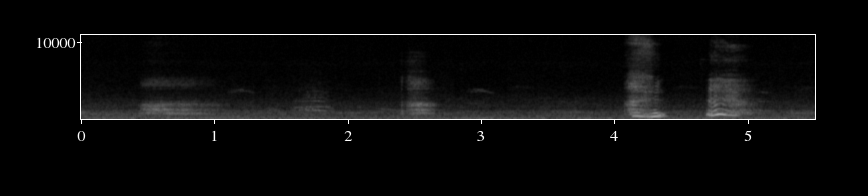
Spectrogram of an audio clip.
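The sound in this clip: Cranes call at their roost in a few separate, rough, honking bursts over a quiet background, with the last two calls louder and closer together.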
